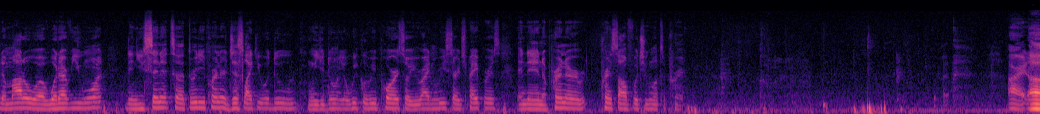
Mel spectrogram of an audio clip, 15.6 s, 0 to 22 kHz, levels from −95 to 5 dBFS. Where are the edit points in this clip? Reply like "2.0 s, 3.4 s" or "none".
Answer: none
